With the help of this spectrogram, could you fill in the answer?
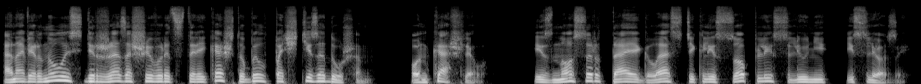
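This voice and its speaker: Guy reading a fantasy audiobook, expressive, very dry sound. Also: medium pitch, moderate pace, no room sound. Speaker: narrator. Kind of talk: audiobook narration.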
